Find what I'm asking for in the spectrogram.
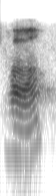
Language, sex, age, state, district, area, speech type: Sindhi, male, 30-45, Madhya Pradesh, Katni, urban, conversation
